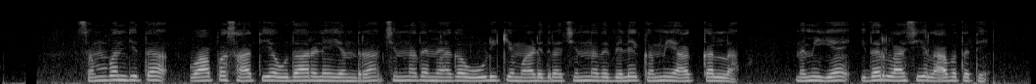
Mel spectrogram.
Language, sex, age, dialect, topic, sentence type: Kannada, male, 25-30, Central, banking, statement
